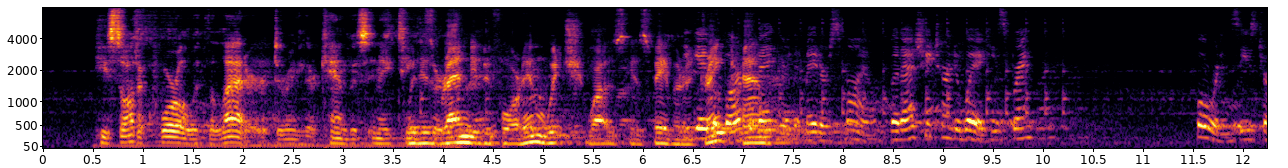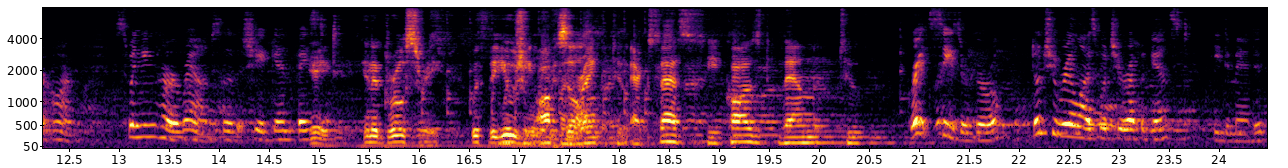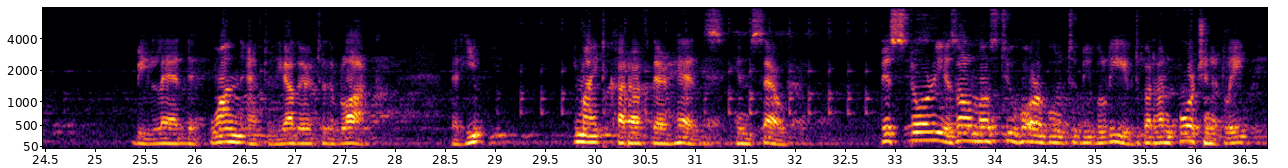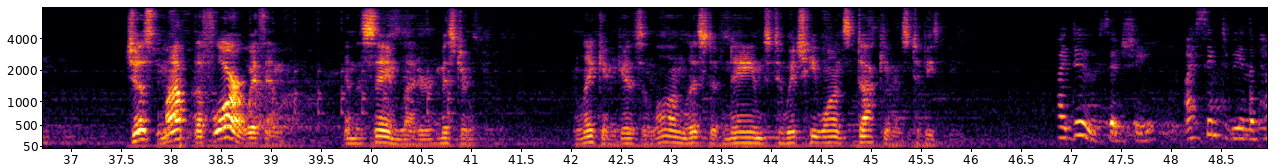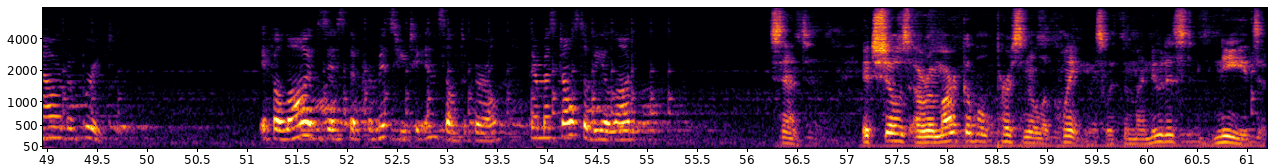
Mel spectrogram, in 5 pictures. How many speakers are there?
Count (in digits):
3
